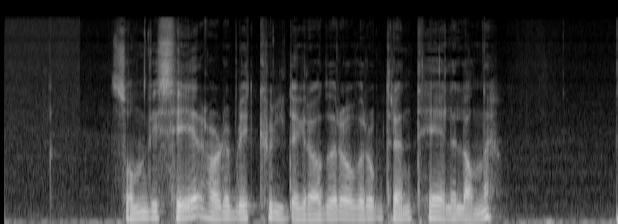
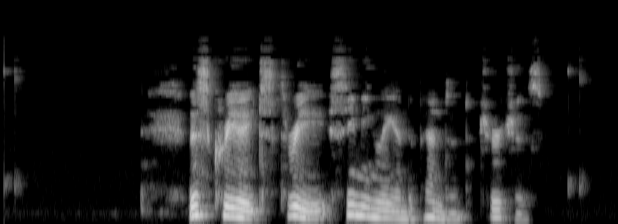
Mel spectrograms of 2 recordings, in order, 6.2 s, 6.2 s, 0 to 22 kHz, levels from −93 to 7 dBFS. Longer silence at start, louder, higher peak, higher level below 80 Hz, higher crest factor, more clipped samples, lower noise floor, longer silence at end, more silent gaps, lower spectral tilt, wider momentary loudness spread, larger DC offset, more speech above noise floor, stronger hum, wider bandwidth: second, 0.05 s vs 1.6 s; about the same, -20 LUFS vs -18 LUFS; about the same, -2 dBFS vs 0 dBFS; first, -46 dBFS vs -60 dBFS; about the same, 20 dB vs 20 dB; neither; second, -48 dBFS vs -84 dBFS; second, 0.05 s vs 0.75 s; neither; first, -7 dB/octave vs -5.5 dB/octave; second, 6 LU vs 17 LU; neither; second, 29 dB vs 66 dB; neither; first, 15.5 kHz vs 7.8 kHz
